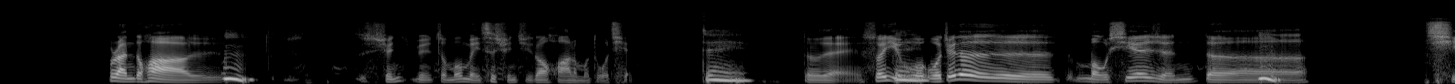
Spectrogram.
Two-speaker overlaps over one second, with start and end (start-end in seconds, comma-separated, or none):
none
